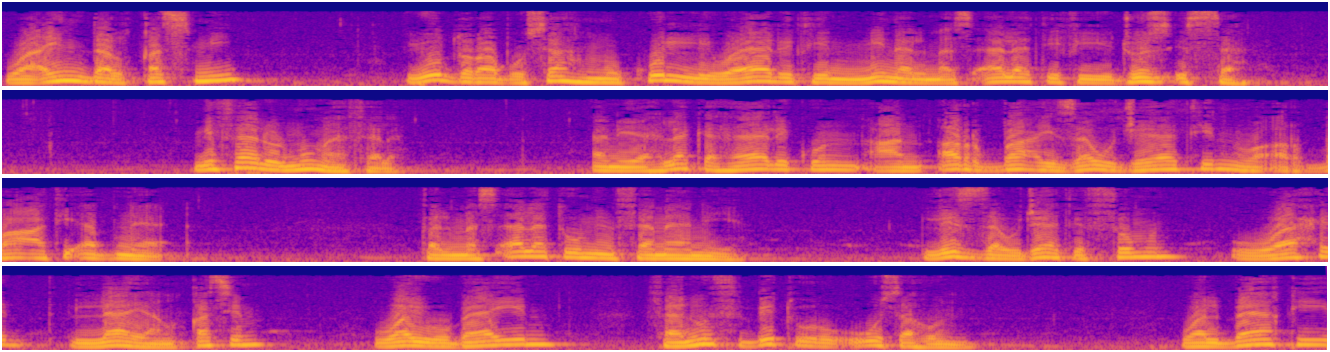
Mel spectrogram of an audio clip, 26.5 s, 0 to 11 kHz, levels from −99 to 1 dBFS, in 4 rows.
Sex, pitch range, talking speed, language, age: male, 95-130 Hz, 75 wpm, Arabic, 50-69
